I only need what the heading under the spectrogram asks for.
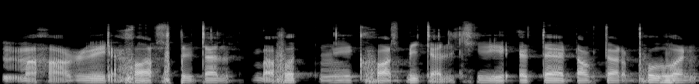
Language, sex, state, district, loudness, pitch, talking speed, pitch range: Maithili, male, Bihar, Saharsa, -19 LUFS, 95 Hz, 85 wpm, 90-95 Hz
